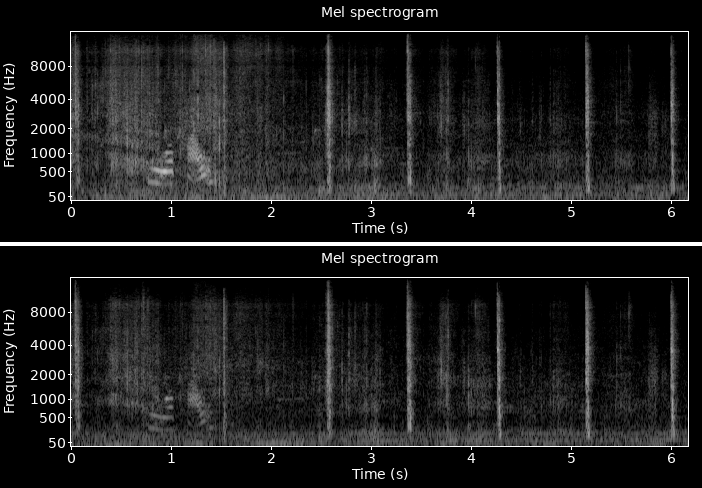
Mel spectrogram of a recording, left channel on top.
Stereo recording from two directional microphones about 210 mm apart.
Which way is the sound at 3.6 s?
15° left (ahead or behind).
